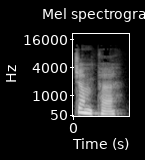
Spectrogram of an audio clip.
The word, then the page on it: jumper: British English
